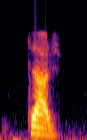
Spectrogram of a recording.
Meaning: 1. hair 2. horsehair from the mane and tail
- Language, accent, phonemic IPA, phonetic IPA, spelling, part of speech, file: Armenian, Eastern Armenian, /d͡zɑɾ/, [d͡zɑɾ], ձար, noun, Hy-ձար.ogg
